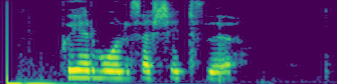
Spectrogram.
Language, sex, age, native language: Icelandic, female, 10, Icelandic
